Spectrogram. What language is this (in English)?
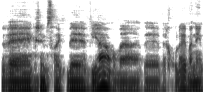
Hebrew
